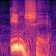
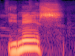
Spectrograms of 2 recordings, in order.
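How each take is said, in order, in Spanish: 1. El nombre se dice como Ince. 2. El nombre se dice como Inés. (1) "va dir Ince" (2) "en lloc de pronunciar Inés"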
